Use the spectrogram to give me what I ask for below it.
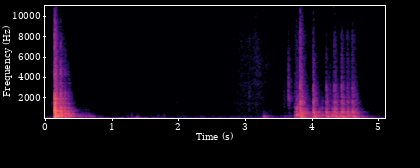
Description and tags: Dropping the toilet seat.
Recorded with Zoom H2. Edited with Audacity.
